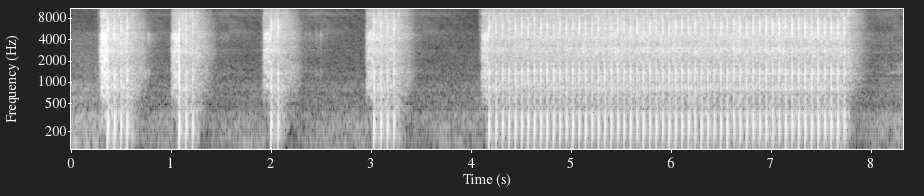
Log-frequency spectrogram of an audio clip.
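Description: G&G ARP9 2.0 airsoft electric gun (AEG) firing on full auto, its gearbox cycling rapidly. It fires four short bursts about a second apart, then one long burst of nearly four seconds.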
